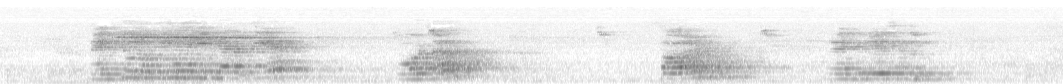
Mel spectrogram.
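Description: A woman speaks calmly in short phrases.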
